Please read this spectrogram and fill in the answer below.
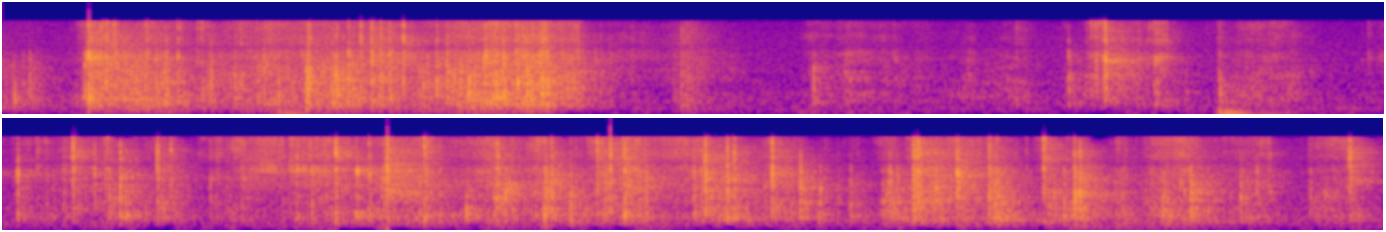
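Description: Clear plastic packaging bag crinkling as it is opened and the holster is pulled out, strongest in the first two seconds; in the second half a folded paper instruction sheet rustles as it is unfolded.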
